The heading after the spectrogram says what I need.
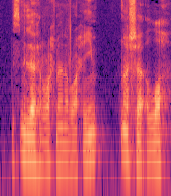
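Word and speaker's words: بسم الله: അവസാനം നമ്മൾ നിർത്തി നിർത്തുന്നതായ അക്ഷരവും അവ്യക്തമായി പോകാറുണ്ട് അതിന്റെ ഉച്ചാരണം തന്നെ കൂട്ടത്തിൽ പെട്ടതാണ് ബിസ്മില്ലാഹ് ബിസ്മില്ലാഹ് എന്ന് പറയുമ്പോൾ കണ്ടോ ബിസ്മില്ലാഹി റഹ്മാനി റഹീം ബി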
